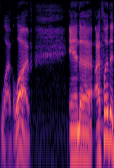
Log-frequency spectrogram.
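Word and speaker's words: Live A Live: for live alive which i found out that's apparently how you pronounce it i thought it was live i'll live because that sounded cooler but no it's live alive and uh i played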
